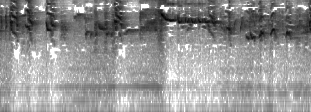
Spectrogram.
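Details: Oriental magpie-robin, locally kacer, singing 'gacor' with 'isian' phrases: warbled notes, then a long steady whistle that falls into a chattering series of rapid chirps.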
